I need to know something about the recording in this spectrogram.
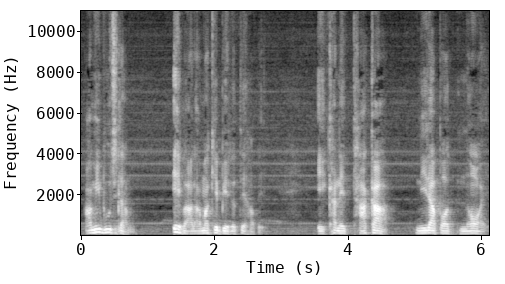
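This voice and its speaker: A man's voice: mid-range voice, takes it slowly, fairly bright tone. A man narrating a comic short story with dry, wry asides.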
